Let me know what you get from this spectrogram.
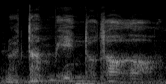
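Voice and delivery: a hushed aside under the breath; whisper. Acted. Jesus whispering to his dead friend. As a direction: whisper it so the crowd can't hear.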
